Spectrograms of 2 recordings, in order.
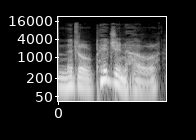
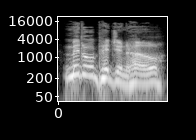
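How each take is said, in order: First: Said in the usual way. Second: High, loud order; barked. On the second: A narrator's reading. Visitor directing man to the notepaper, barked. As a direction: bark it out as a direction. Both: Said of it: "Miss Peake barked".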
